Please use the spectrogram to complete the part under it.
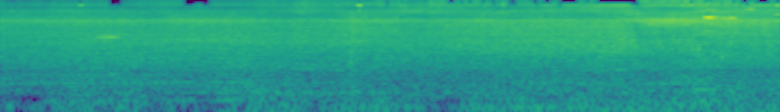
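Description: Road traffic with loaded trucks labouring up a slope, a continuous low rumble of heavy engines and passing vehicles that swells gradually louder, with a faint brief high tone partway through.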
